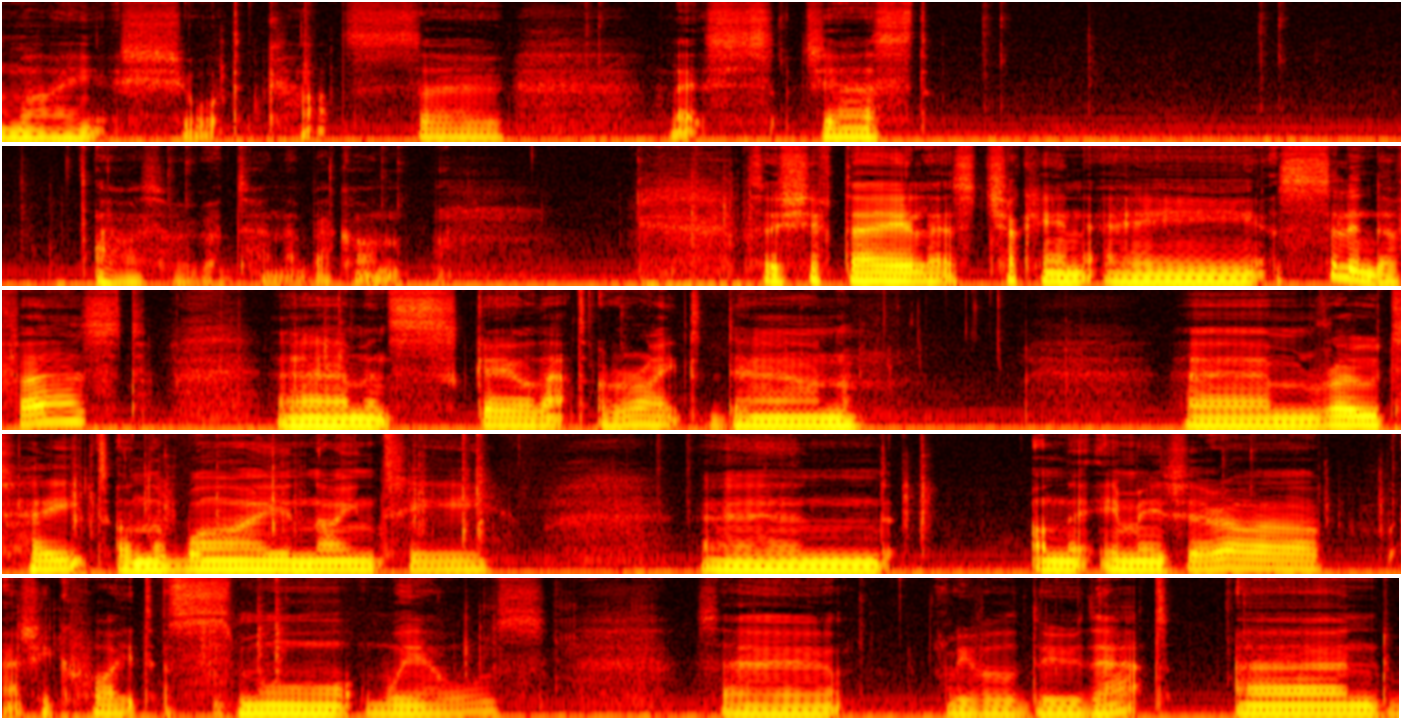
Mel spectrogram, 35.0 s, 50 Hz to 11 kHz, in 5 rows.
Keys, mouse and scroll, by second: 2.9 click, 3.9 click, 4.8 click, 6.2 click, 7.8 click, 8.8 click, 10.5 shift+a, 15.9 s, 21.3 r, 25.4 s, 28.1 scroll down 1, 28.2-28.5 scroll up 2, 29.2 KP_Decimal, 30.3-31.2 scroll down 4, 31.2 scroll up 1, 31.5-32.3 middle drag, 34.0 click.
